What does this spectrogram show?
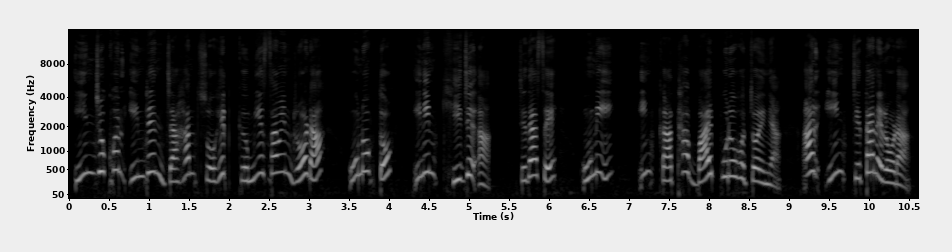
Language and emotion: Santali, angry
